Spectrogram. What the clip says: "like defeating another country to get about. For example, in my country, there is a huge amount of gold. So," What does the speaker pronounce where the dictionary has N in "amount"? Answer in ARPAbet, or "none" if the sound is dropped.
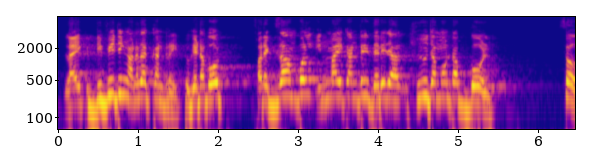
N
